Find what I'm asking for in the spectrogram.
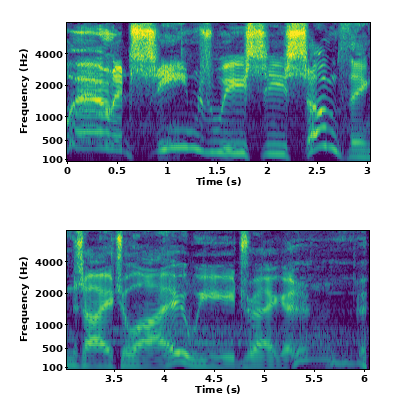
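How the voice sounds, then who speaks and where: A man puts on a cartoonish character voice at a medium pitch and a very slow pace. Clear background noise runs behind him. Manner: gloating, contemptuous, chuckling.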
